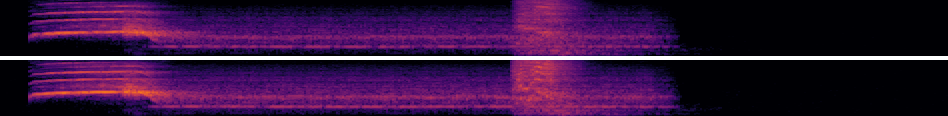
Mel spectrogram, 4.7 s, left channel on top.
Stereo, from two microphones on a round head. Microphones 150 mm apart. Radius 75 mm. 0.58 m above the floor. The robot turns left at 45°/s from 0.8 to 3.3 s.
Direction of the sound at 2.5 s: 65° right (ahead or behind).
